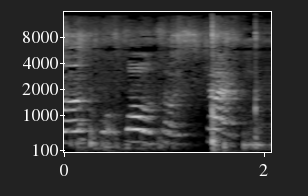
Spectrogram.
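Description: A young child's high voice calling out in drawn-out, sing-song syllables with no clear words, followed by a short knock about a second and a half in.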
